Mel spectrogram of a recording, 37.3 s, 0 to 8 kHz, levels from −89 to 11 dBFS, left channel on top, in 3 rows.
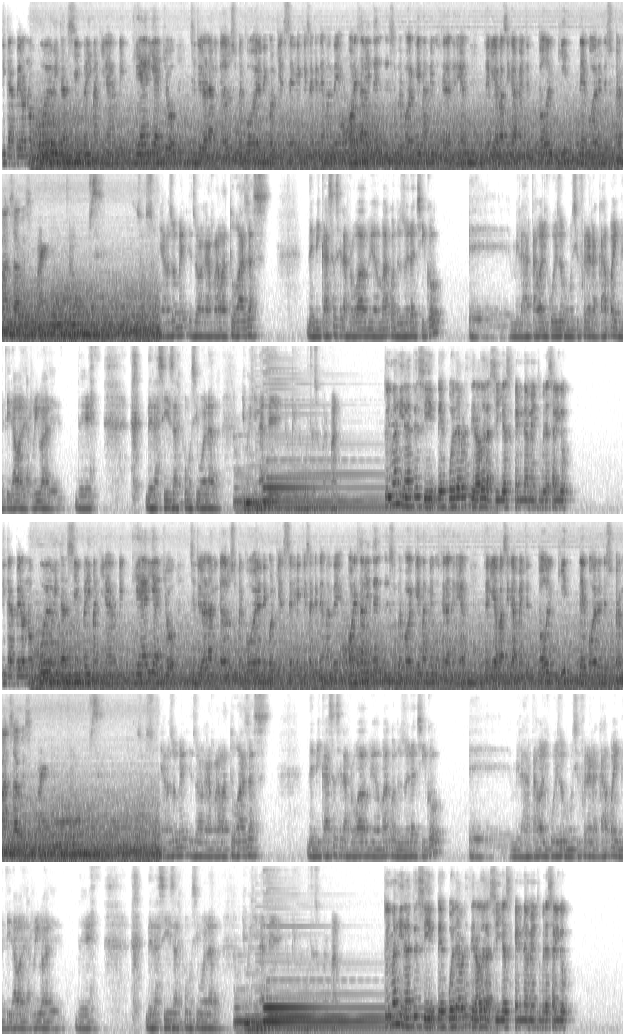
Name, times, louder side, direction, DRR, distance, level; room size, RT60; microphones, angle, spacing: voice 1, 0.0-9.3 9.6-13.0 32.5-36.1, equal, 30° right, 0.6 m, -25 dB
sound 1, 0.5-15.5, left 1 dB, 5° right, 0.9 m, -22 dB
voice 2, 13.1-14.5 15.1-17.7 18.1-18.2 18.5-21.2 21.8-31.7, left 3 dB, 45° left, 0.5 m, -32 dB
sound 2, 28.4-28.5 29.5-34.7, right 6 dB, 30° left, 1.0 m, -25 dB
2.6 x 2.5 x 2.3 m
head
